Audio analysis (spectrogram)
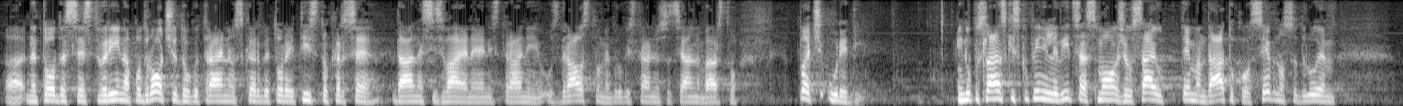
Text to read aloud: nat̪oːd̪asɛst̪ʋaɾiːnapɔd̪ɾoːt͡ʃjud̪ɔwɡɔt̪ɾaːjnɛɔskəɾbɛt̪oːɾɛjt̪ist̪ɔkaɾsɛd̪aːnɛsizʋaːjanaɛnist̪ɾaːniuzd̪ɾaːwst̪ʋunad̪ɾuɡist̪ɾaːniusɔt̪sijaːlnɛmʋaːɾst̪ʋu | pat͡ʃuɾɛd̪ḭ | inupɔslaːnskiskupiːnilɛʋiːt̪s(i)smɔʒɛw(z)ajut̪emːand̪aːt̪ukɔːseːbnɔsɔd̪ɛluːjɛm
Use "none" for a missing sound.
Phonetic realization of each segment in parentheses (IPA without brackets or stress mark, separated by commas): a, s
